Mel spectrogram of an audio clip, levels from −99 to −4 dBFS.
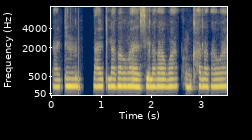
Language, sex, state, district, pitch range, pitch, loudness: Hindi, female, Bihar, Araria, 205-210 Hz, 205 Hz, -17 LUFS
